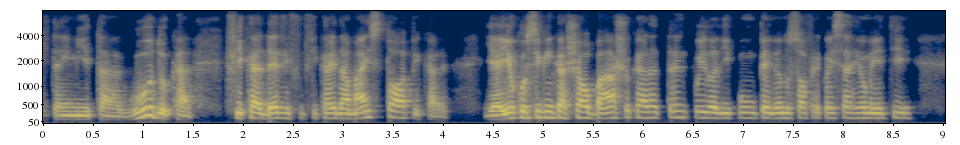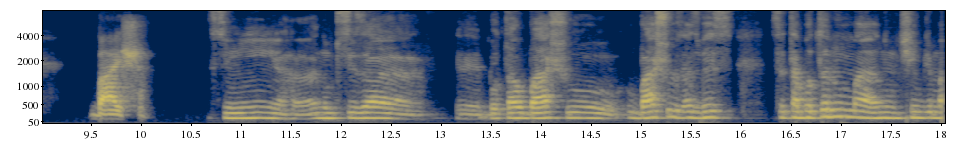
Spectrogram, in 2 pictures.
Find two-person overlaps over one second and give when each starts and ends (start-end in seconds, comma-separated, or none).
none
